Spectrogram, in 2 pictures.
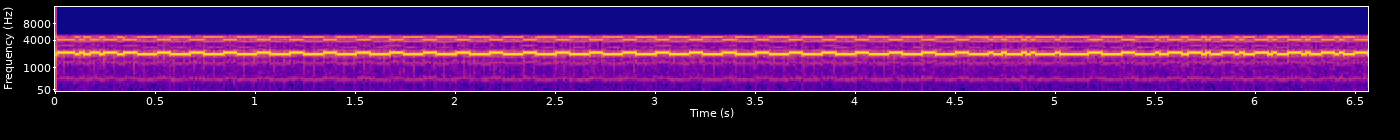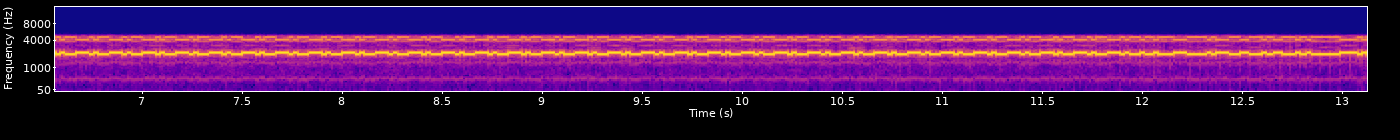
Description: RTTY, about 45.45 baud. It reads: MMMMMMMMMMMMMMMMMMMMMMMMMM/MMAHHHHHHHHHHHHHHHHHHHHHHHHHHHHHHHHHHHHHH.+::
